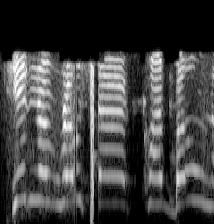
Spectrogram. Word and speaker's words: Ginearosa Carbone: We got Ginearosa Carbone on tonight. Did I do good? – Yeah, that's pretty good.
